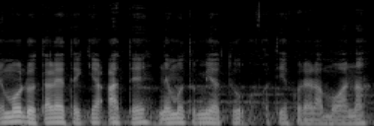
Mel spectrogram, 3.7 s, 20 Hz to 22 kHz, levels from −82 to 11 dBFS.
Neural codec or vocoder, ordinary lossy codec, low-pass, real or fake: none; none; none; real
